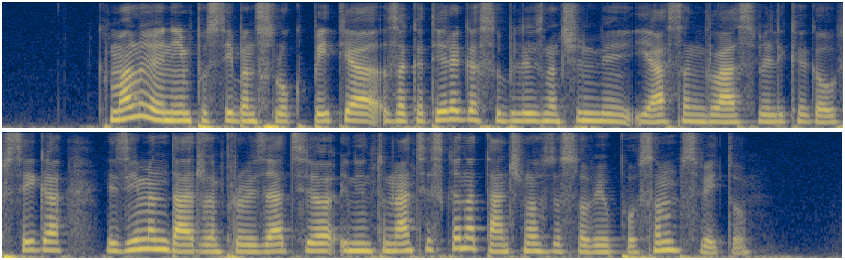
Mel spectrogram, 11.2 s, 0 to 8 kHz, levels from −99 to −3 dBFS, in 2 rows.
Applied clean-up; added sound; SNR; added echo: none; none; none; none.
